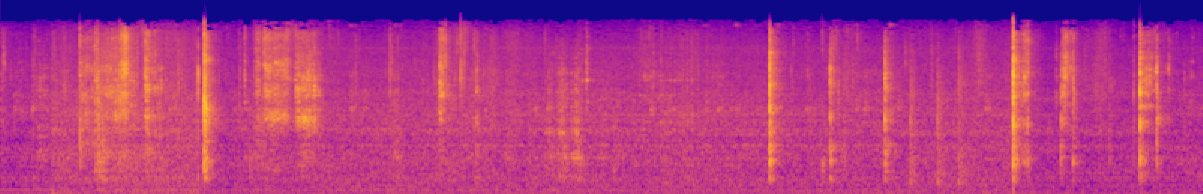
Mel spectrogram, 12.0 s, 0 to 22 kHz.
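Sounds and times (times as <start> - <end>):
mixture scraped from bowl: 0.4 - 1.7, 2.4 - 3.3.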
